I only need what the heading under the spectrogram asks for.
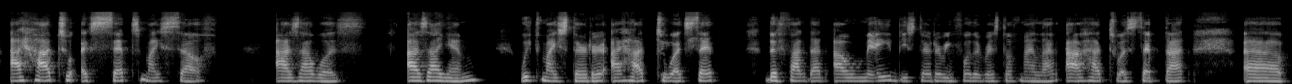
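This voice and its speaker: A woman's voice: low-pitched, pushed and bright. Stuttering woman from Cameroon. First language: French. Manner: stutters with repeated sounds and restarts. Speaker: speaker sharing her story. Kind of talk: personal testimony talk.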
